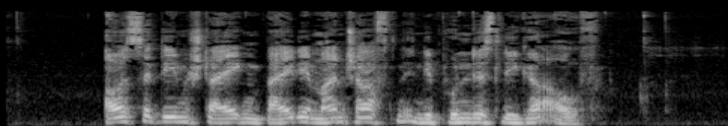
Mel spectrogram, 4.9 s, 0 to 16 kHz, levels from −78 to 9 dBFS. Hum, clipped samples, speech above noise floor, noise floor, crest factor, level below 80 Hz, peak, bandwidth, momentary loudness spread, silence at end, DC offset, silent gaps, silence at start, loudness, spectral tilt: none; under 0.1%; 41 dB; -56 dBFS; 16 dB; -42 dBFS; 0 dBFS; 11.5 kHz; 5 LU; 0.55 s; under 0.1%; none; 0.7 s; -14 LUFS; -4 dB/octave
